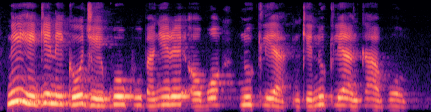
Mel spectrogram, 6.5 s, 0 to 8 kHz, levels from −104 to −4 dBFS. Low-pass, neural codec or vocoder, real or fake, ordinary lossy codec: 7.2 kHz; none; real; none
